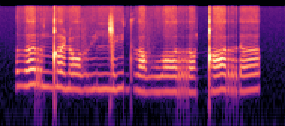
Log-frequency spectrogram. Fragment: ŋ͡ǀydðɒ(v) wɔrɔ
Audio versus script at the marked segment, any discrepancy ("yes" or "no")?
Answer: no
